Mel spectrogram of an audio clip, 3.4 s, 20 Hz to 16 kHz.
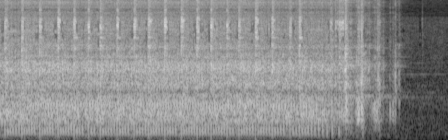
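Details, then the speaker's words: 2010 Stihl FS70 RC 27cc strato-charged trimmer, cold start after 2-3 hours in sun, started on second pull with three primes: high buzzy two-stroke wail at steady speed, crisp and even, then clean shutoff; running healthy. "Look at that. Awesome. Second pull FS70 RCE sounds like a chainsaw."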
